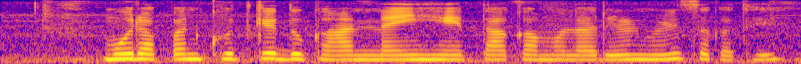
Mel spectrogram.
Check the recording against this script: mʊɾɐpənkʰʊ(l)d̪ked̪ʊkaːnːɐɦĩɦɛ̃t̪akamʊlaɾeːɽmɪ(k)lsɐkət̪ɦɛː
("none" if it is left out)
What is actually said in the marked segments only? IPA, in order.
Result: none, none

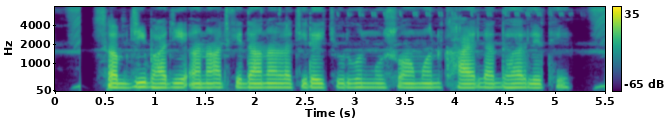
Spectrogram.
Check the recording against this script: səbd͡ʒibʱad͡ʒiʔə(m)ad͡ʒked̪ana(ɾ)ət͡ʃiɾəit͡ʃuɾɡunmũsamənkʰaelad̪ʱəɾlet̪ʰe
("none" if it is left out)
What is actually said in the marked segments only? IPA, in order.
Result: n, l

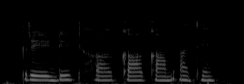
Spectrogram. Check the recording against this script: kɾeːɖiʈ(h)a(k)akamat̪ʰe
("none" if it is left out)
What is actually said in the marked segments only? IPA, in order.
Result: h, k

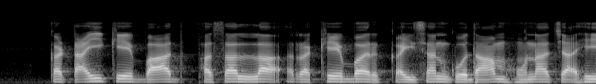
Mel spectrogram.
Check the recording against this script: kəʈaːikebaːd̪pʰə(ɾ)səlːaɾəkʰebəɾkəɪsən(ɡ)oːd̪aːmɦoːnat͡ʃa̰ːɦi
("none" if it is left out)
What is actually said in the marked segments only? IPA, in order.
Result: none, ɡ

